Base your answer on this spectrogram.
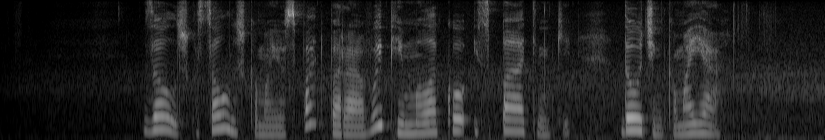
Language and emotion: Russian, positive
